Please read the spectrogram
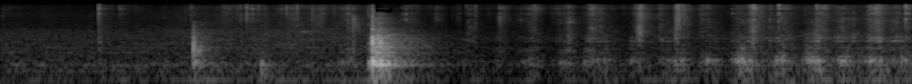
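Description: A metal pizza cutter cutting through a baked pizza on a wooden cutting board: a knock about a second in and a louder one near two seconds, then a quick run of ticks as the blade works through the crust.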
